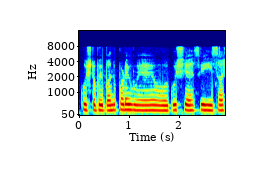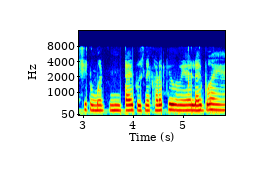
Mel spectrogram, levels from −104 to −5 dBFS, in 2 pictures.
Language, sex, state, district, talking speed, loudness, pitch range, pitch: Hindi, female, Delhi, New Delhi, 175 wpm, -14 LUFS, 220-235 Hz, 225 Hz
